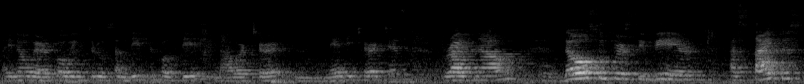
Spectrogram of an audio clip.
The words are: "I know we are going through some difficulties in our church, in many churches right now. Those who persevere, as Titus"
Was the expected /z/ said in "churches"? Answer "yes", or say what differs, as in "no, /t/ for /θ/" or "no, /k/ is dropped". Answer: no, /s/ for /z/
